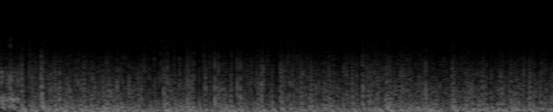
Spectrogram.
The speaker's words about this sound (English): The familiar sound of a rocket blasting off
